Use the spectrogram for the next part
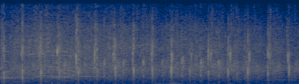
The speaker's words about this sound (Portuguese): Aplauda o Senhor por isso.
